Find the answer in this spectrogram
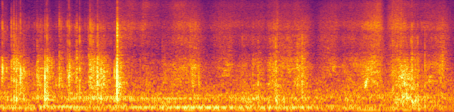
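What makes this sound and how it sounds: Fingertips and short nails scratch and rub the surface of worn blue denim jeans stretched over a raised knee and thigh. A soft, steady scratchy rustle runs throughout, with brighter strokes standing out, one sharp scrape near the first second, and a faint low hum underneath.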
